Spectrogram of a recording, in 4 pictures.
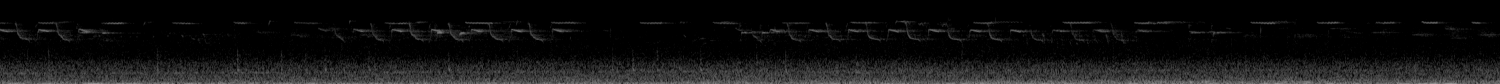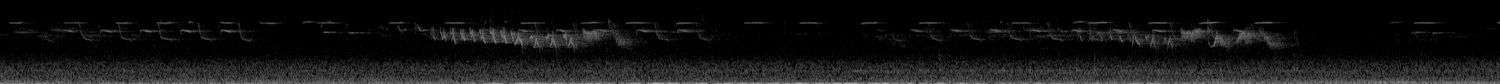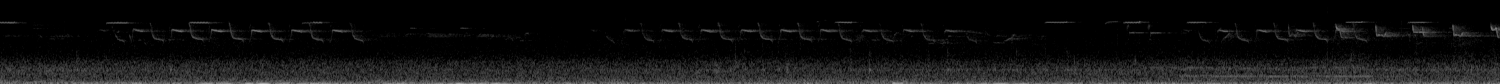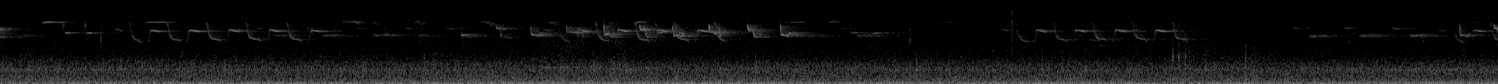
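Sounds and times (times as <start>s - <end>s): low background hiss: 0.0s - 59.9s
birds chirping: 28.9s - 59.9s.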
